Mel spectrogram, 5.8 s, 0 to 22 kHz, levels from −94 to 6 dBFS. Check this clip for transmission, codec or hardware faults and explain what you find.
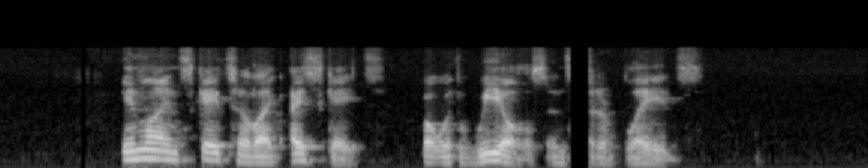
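Two dropouts from packet loss on an ADPCM call are audible, one at 0.54 to 0.58 s (40 ms) and a longer one at 3.80 to 3.99 s (about 130 ms lost). The wideband G.722 coding itself shows at most faint hiss above 4 kHz, which fits the full 64 kbit/s mode.

At each point the speech cuts to hard-edged silence. The receiver's adaptive predictor and step size then no longer match the sender's, so the speech comes back briefly with some distortion before it settles.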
